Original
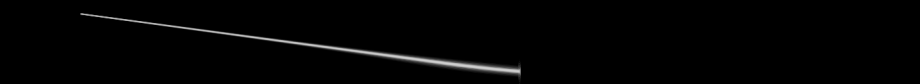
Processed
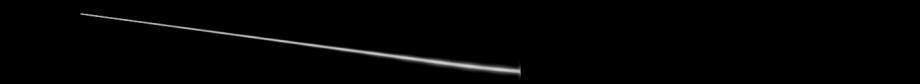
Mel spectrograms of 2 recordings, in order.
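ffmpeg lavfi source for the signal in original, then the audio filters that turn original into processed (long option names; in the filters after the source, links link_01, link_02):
-f lavfi -i "aevalsrc='0.266*clip(min(t,4.39-t)/0.01,0,1)*sin(2*PI*11000*4.39/log(610/11000)*(exp(log(610/11000)*t/4.39)-1))':duration=4.39:sample_rate=44100"
-af "tremolo=f=3.2:d=0.4"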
